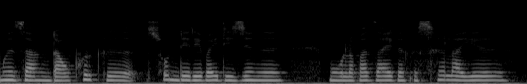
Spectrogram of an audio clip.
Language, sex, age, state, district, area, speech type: Bodo, female, 30-45, Assam, Udalguri, urban, spontaneous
